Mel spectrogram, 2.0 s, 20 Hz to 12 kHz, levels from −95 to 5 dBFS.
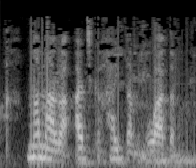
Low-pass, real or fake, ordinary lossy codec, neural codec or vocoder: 10.8 kHz; real; MP3, 32 kbps; none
